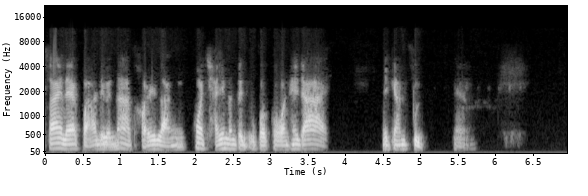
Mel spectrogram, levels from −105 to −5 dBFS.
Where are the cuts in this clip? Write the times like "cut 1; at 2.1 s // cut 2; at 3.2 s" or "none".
none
